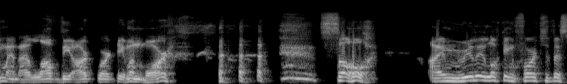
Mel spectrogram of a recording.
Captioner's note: laugh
